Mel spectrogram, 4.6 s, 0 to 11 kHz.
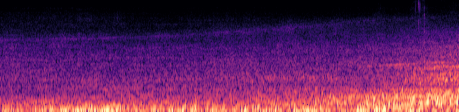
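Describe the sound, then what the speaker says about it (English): An Airbus A321 airliner heading out from DFW Airport to Sacramento makes a continuous jet engine rumble that swells slightly toward the end, fairly loud and alone. "It's an Airbus A321, flight 1677."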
